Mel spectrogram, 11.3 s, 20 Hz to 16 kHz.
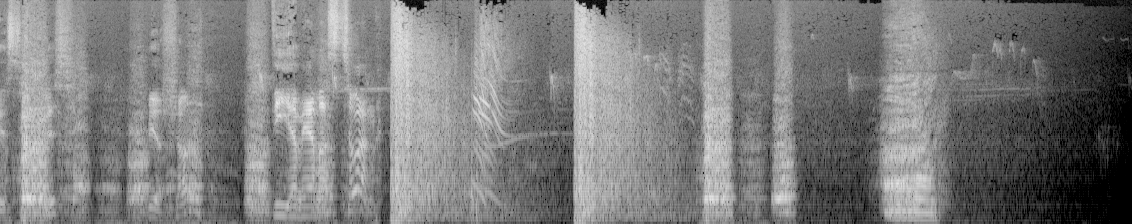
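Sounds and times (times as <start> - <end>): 
bear roaring and growling: 0.0 - 3.5, 6.9 - 8.0, 8.8 - 9.5
speech: 0.0 - 5.0.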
